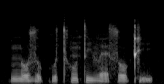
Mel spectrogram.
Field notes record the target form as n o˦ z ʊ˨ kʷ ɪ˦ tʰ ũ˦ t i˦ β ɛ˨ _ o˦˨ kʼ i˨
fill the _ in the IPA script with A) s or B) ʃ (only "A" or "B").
A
